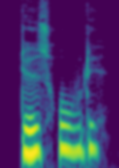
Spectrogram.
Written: dødsrute

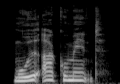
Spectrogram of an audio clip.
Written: MODARGUMENTERNES

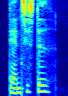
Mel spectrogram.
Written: Dansesteder

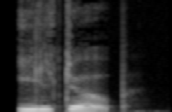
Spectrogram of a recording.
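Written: ILDDÅBEN

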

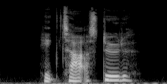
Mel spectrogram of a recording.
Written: hektarstøtte

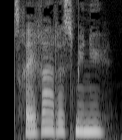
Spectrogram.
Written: trerettersmenu

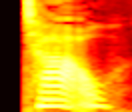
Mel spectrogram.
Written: tarv

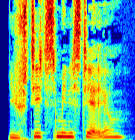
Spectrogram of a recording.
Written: justitsministerium

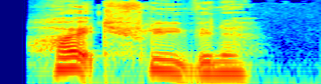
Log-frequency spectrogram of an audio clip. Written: højtflyvende

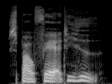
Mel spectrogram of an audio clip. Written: spagfærdighed

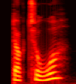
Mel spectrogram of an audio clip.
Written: doktor

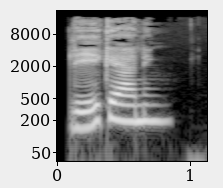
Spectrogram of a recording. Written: lægeregning

